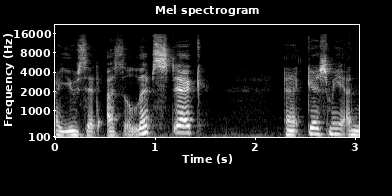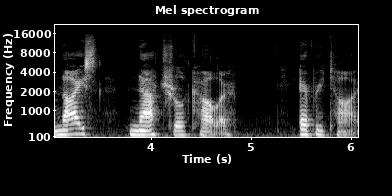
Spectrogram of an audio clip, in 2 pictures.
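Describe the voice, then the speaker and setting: On a very clean recording with a silent background, a woman speaks at a fairly slow pace, her fairly low voice marked by vocal fry. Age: 80s+. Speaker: brand ambassador. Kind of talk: beauty routine demonstration to camera.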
